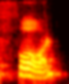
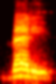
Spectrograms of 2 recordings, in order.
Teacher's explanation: say F sound and V sound, voiceless and voiced. Voiced was like sound which is coming out of the, you know, as I said it, what vibration in the throat for voice sounds.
